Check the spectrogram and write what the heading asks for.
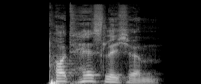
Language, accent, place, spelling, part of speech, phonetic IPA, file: German, Germany, Berlin, potthässlichem, adjective, [ˈpɔtˌhɛslɪçm̩], De-potthässlichem.ogg
- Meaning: strong dative masculine/neuter singular of potthässlich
